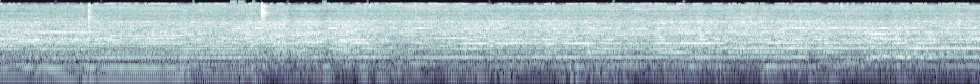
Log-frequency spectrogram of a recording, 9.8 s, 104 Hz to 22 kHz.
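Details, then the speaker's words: Hoover Junior 1334 upright vacuum after restoration and motor reassembly, where a homemade rear motor bearing was found as the likely cause of earlier noise: a smooth, even motor roar with a steady high whir and no rattles or surging; running normally. "That's sticking itself down to the floor. That sounds superb."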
